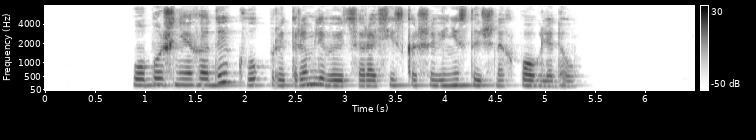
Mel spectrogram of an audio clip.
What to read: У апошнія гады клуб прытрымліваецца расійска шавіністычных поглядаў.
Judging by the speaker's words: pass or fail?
pass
